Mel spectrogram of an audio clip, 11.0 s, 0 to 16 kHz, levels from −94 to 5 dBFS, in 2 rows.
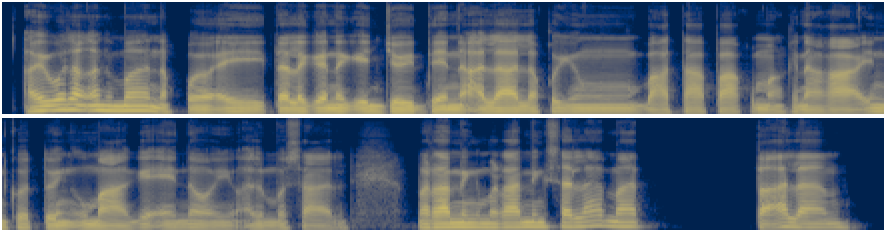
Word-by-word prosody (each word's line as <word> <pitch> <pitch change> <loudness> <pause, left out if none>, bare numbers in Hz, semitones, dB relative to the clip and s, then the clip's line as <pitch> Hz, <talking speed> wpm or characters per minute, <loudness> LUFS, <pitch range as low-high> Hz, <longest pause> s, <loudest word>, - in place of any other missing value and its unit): Ay 135 +4 +4
walang 165 +1 +4
anuman. 145 -5 +3
Ako 95 -2 -1
ay 100 0 0
talaga 100 0 +2
nag-enjoy 100 -2 +2
din, 95 +1 +2
naalala 100 0 +3
ko 105 +2 -5
yung 100 0 -2
bata 95 +1 -2
pa 95 0 -1
ako, - - -14
mga 95 -1 -4
kinakain 95 +1 0
ko 105 - -3
tuwing 95 -3 -3
umaga, 95 -1 -2
eh, 100 -1 -4
'no, 100 -2 -5
yung 95 -1 -9
almusal. 95 -2 -6 0.5
Maraming-maraming 125 +2 +2
salamat. 140 +1 -1 0.7
Paalam. 120 -3 -1
100 Hz, 140 wpm, -22 LUFS, 95-120 Hz, 0.7 s, Ay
